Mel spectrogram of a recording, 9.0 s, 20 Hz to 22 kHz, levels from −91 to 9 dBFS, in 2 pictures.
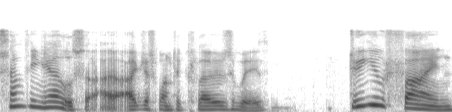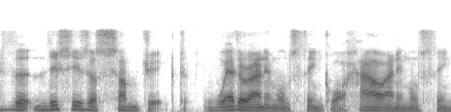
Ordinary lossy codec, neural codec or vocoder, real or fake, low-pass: Opus, 24 kbps; codec, 16 kHz in and 24 kHz out, 2.2 kbps, FireRedTTS-2 codec; fake; 7.2 kHz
